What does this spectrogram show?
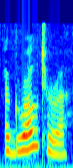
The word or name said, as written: agrotera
